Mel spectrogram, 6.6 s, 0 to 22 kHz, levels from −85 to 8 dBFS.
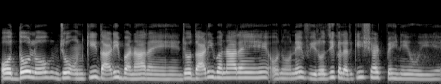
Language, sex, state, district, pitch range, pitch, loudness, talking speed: Hindi, female, Bihar, Vaishali, 190-230 Hz, 210 Hz, -17 LUFS, 200 wpm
